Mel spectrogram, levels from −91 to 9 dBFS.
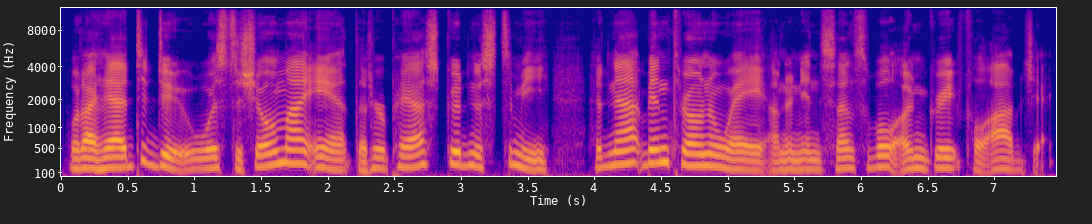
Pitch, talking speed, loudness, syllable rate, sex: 170 Hz, 210 wpm, -17 LUFS, 4.9 syllables/s, female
